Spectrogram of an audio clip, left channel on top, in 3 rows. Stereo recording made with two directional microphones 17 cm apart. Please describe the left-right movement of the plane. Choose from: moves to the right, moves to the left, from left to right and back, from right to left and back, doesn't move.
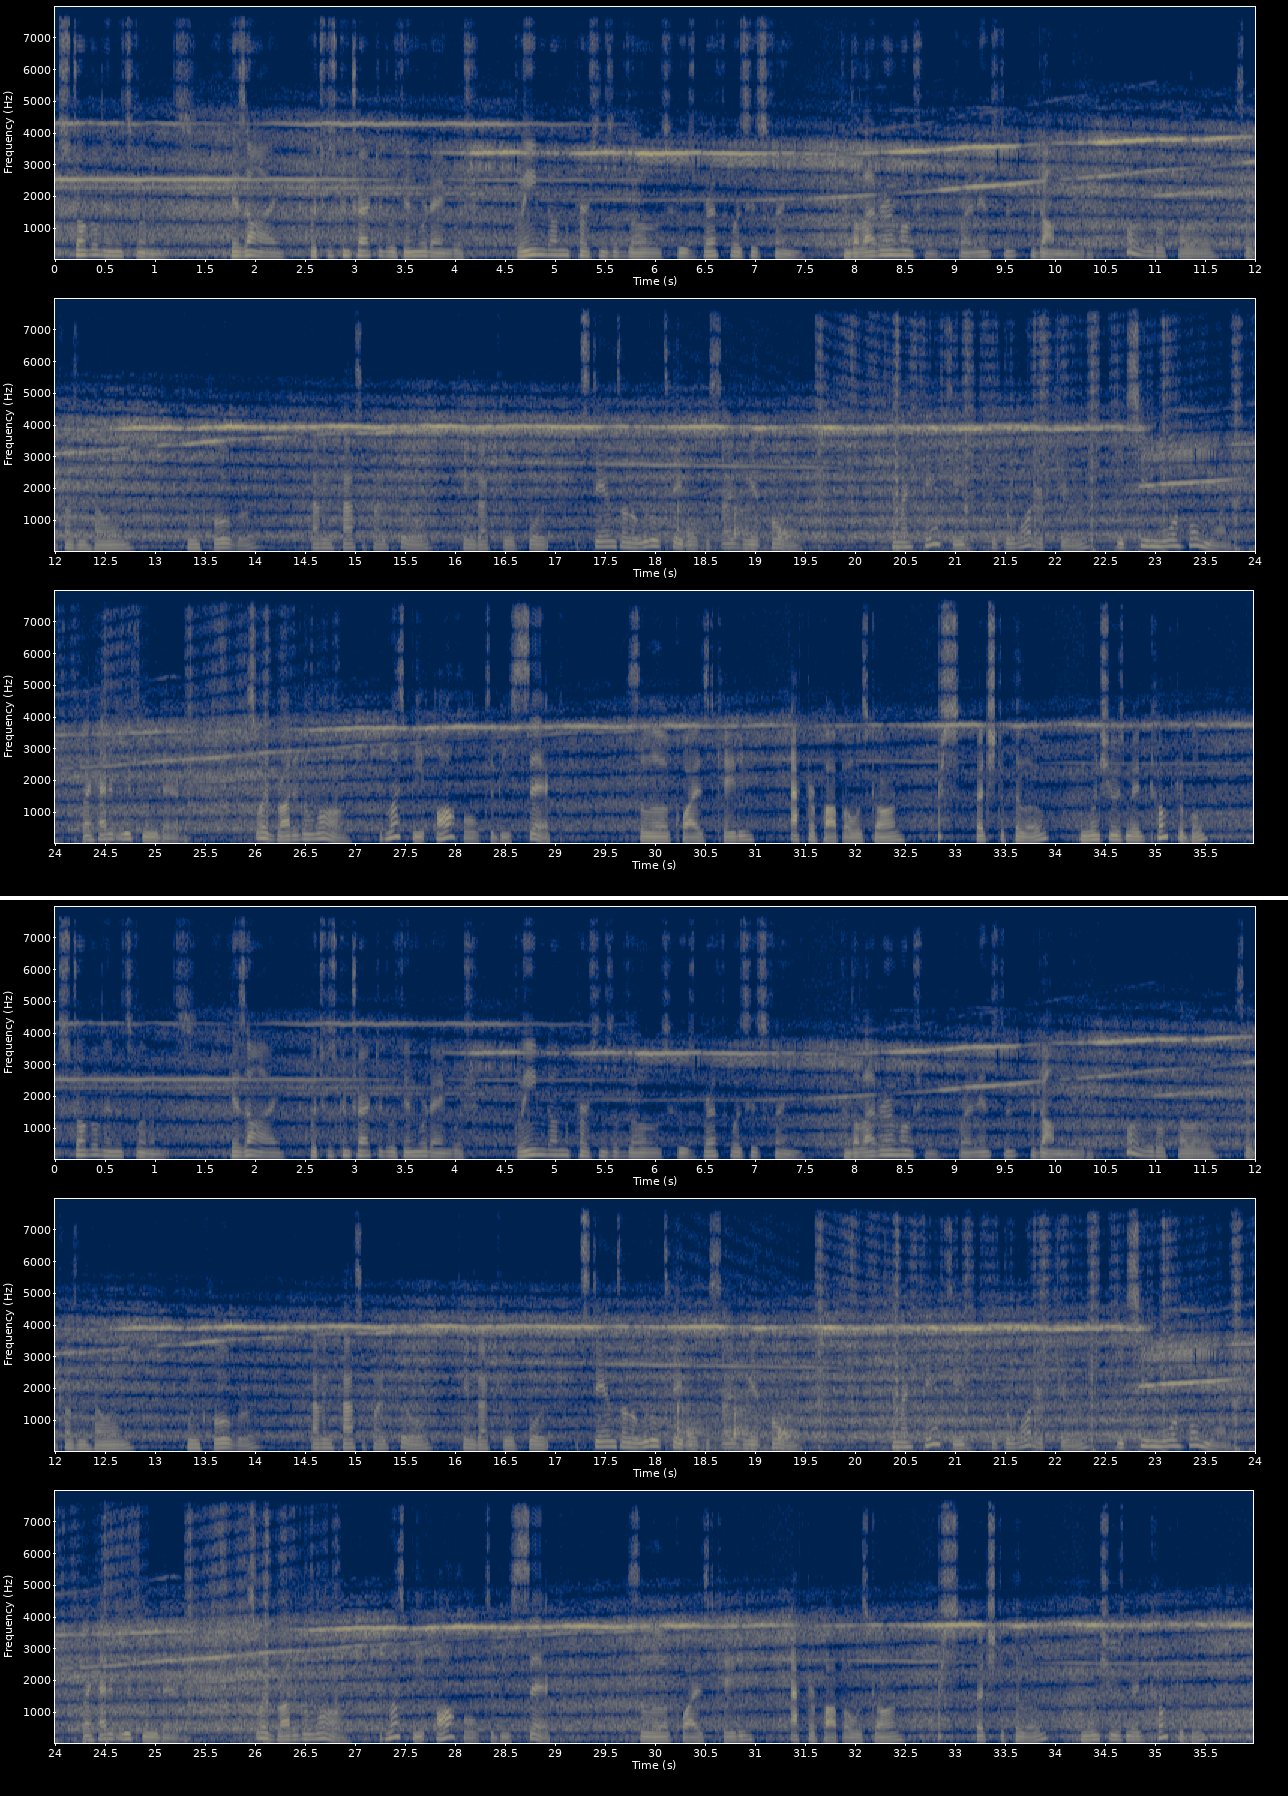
moves to the right.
